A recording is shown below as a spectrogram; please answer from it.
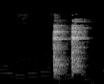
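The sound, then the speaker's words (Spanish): A plate drops and breaks, two loud, sharp crashes in quick succession, the second close behind the first, with no talk around them. “¿Acabas de romper un plato? ¿Estás jodiendo? Sí. Se me ha caído”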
